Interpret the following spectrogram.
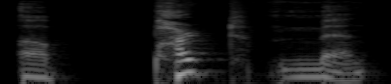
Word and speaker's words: apartment: Now, there are three syllables here. Three and the strong beat, the strong syllable is in the middle. It's syllable number two. So, it's a partment, apartment apartment a partment,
